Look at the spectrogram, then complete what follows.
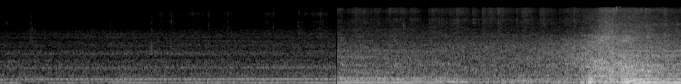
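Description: A machine or engine running with a steady hum. The sound changes abruptly about halfway through, the pitch falls, and it grows louder and rougher near the end.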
